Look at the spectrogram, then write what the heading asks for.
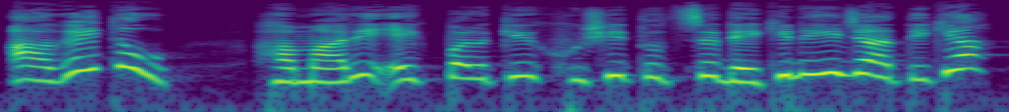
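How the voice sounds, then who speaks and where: A woman voicing a haughty, spiteful young bride with a sharp, contemptuous manner in a storybook tale. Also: high-pitched, expressive, moderate pace, no echo, studio quality. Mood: angry, contemptuous.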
